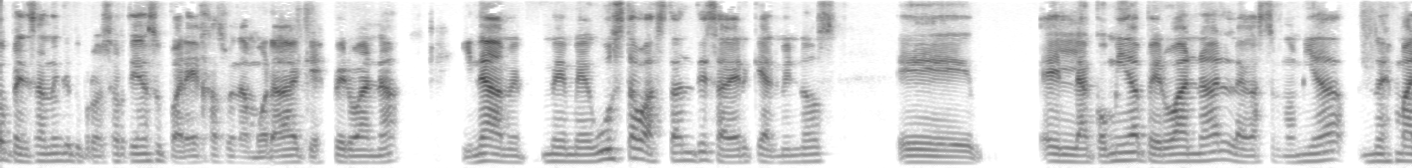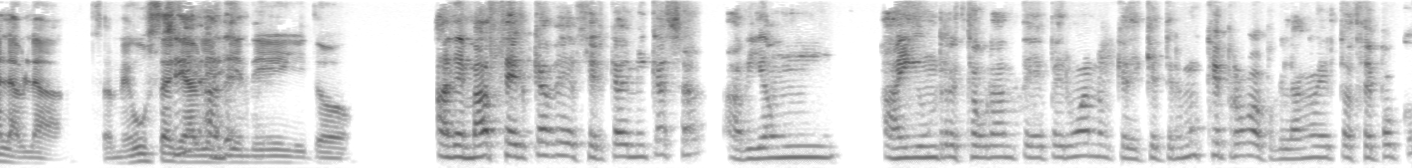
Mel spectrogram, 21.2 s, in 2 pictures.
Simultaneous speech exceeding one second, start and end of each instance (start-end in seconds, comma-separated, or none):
none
